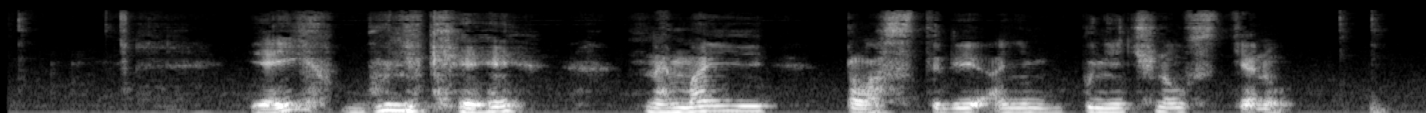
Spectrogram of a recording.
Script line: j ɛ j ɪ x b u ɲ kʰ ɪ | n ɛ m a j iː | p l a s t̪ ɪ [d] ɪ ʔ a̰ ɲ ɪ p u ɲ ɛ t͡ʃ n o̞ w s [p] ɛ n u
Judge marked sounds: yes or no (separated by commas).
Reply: yes, no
